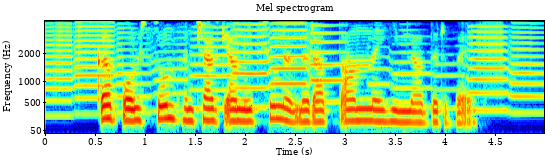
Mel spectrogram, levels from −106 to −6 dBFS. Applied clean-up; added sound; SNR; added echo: none; Trumpet; 10 dB; none.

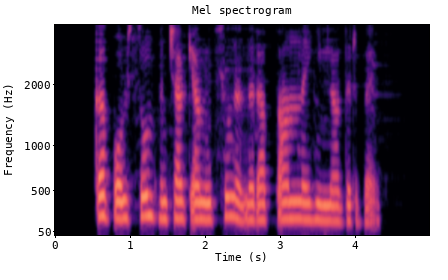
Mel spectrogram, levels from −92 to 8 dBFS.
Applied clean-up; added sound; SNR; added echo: neural mask model DeepFilterNet 3.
